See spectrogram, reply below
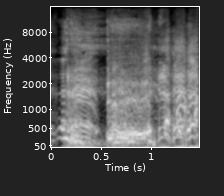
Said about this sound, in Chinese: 我要去咳嗽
